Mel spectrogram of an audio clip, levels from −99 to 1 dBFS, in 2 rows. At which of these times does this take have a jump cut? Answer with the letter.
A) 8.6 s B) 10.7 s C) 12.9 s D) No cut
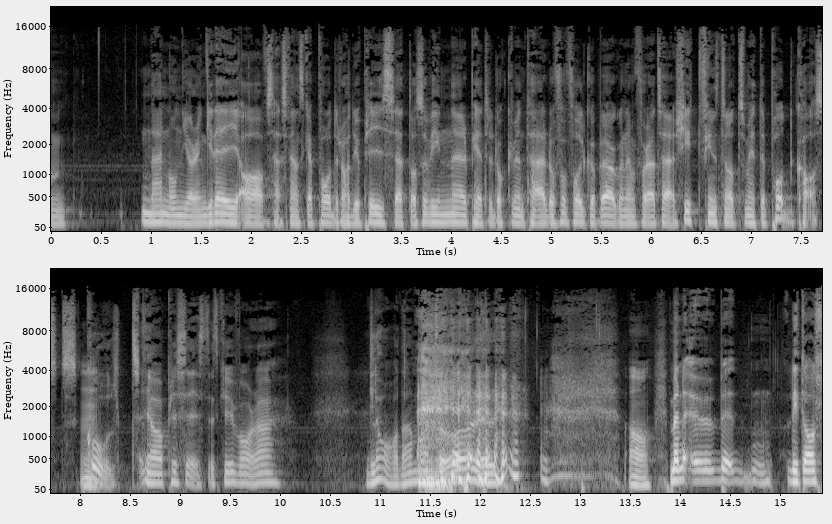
A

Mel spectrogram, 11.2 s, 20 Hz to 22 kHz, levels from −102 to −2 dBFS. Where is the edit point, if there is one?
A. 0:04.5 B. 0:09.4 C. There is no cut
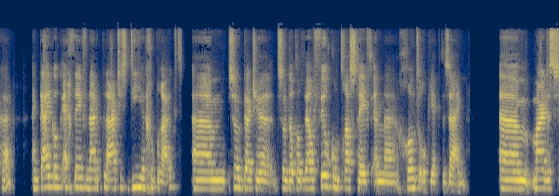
C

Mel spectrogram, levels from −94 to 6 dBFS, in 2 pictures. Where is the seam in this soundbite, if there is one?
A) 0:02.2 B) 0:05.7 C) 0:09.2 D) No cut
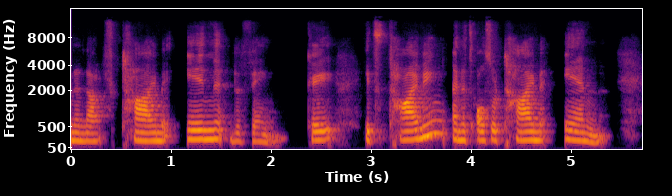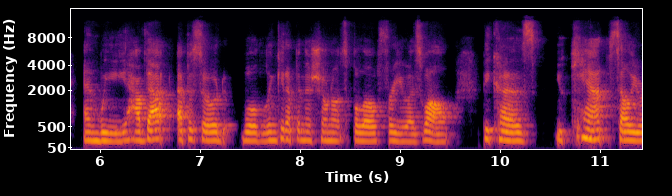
D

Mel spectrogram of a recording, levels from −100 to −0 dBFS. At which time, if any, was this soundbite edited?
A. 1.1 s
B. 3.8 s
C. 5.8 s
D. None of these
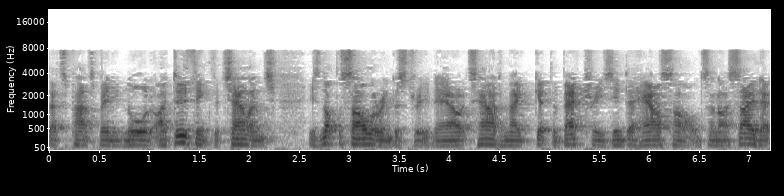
D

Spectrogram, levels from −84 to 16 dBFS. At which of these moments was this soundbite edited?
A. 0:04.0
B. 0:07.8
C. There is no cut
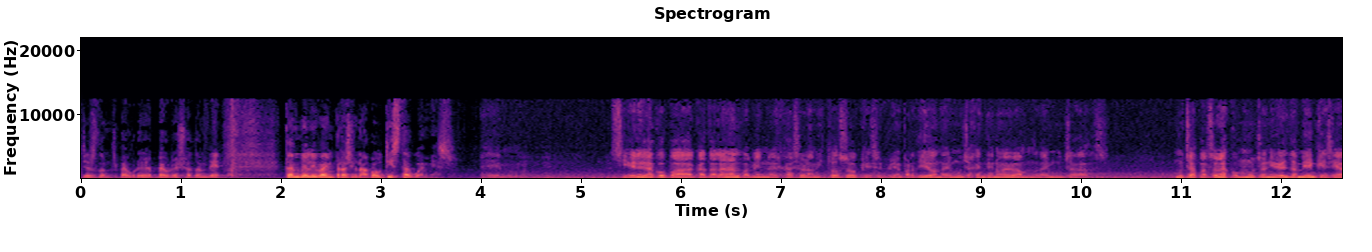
A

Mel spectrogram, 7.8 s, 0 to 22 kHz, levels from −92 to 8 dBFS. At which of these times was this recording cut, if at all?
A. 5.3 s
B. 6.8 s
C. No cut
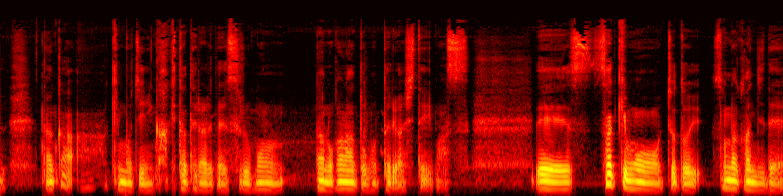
A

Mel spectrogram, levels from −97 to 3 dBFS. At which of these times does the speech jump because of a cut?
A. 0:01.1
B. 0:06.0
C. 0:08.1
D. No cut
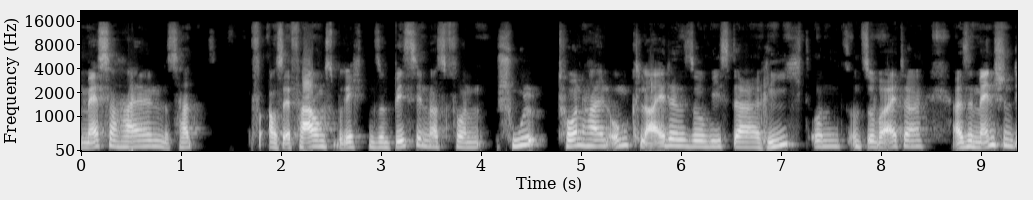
D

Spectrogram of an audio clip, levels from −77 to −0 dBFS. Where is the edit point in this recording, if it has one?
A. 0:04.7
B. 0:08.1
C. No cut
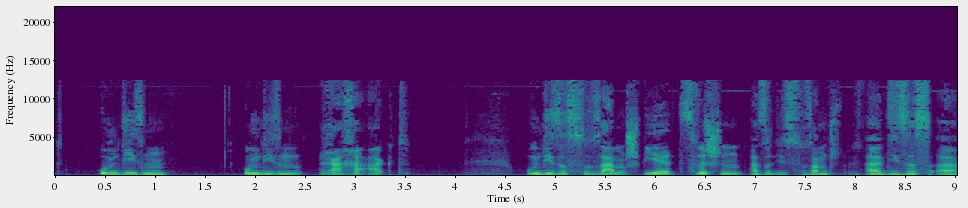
B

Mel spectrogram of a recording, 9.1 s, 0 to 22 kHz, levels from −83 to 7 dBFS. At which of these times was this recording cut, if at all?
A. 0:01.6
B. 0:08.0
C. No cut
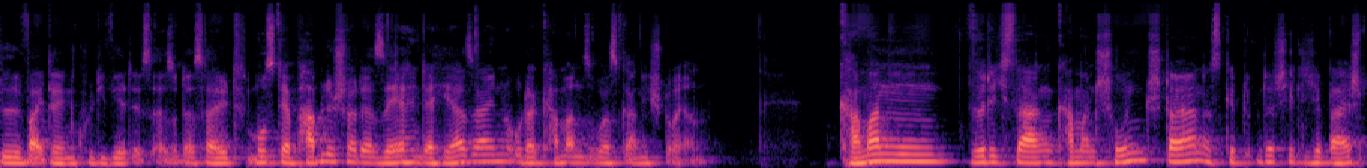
A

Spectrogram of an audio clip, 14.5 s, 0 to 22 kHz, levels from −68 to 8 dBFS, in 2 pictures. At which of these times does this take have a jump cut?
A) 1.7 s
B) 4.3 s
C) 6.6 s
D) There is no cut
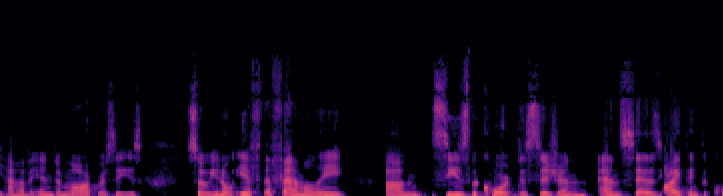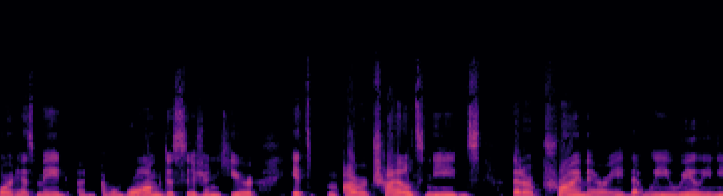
C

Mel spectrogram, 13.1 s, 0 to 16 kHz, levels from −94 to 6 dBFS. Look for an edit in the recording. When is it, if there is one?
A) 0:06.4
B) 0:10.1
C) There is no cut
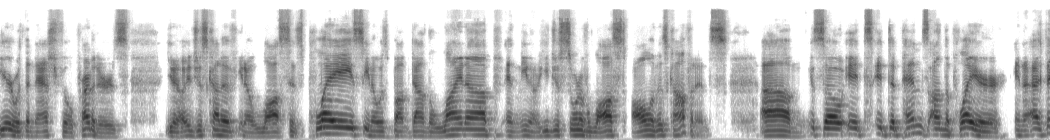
A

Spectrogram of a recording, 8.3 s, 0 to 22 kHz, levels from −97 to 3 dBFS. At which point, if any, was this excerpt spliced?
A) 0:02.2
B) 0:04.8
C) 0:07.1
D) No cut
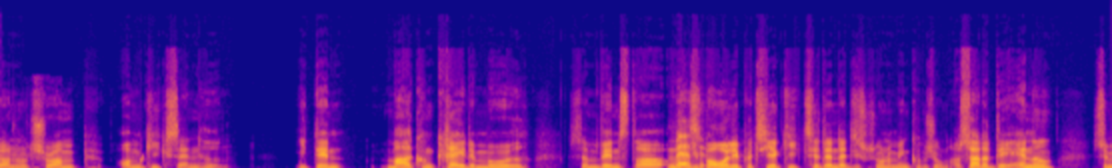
D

